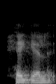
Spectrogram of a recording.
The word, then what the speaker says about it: Hegel: Derrida pokes fun at Hegel in the very introduction. He says that some French pronounced like eagle, like a frozen eagle.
